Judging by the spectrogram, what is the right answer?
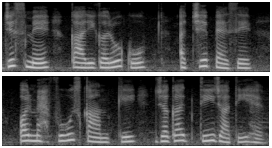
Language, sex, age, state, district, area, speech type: Urdu, female, 18-30, Delhi, North East Delhi, urban, spontaneous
